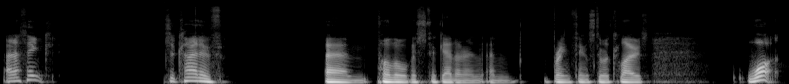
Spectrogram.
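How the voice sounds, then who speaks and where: A man hosting a podcast, heard close and dry with no room around him. His voice sits low, and he winds through long, loose questions full of fillers. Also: takes it slowly, pauses often, warm tone, no echo. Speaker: podcast host. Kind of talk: casual interview.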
